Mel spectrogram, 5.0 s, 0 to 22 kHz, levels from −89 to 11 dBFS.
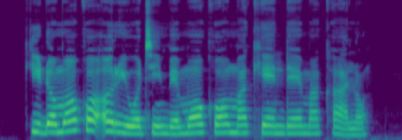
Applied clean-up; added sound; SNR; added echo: neural mask model DeepFilterNet 3.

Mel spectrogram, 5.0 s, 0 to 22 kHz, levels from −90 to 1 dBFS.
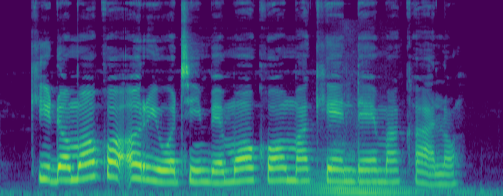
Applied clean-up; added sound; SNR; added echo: none; Motorcycle / Engine; 17 dB; none.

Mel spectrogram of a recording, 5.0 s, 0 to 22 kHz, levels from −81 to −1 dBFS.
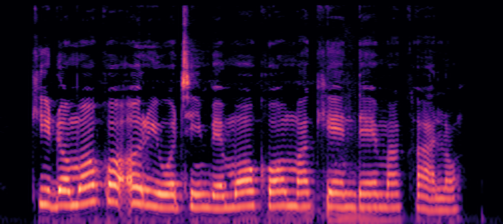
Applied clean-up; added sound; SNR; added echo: neural mask model RNNoise.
